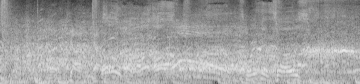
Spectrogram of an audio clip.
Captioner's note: audience laughs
